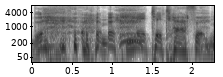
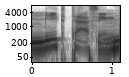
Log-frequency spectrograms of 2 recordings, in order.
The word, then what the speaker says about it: Mete Tasin: How would you pronounce it in American? Uh, in English? – Mete Tasin. No, usually they call me Meat Tasin. Meat.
